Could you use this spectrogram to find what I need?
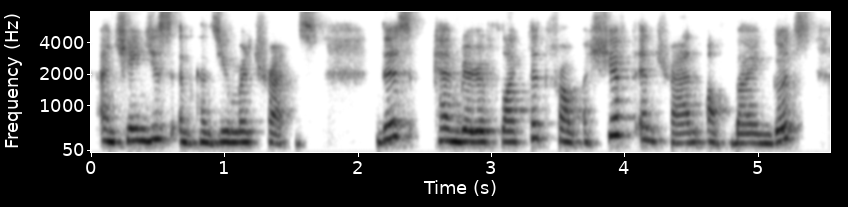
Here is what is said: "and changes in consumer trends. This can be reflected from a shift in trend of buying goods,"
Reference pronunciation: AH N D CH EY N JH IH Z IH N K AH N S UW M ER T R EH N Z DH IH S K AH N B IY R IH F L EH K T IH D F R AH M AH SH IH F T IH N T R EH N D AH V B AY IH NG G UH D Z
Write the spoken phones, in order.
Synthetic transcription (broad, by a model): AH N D CH EY N JH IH S IH N K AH N S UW M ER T R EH N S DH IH S K AH N B IY R IH F L EH K T IH D F R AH M AH SH IH F T IH N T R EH N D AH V B AY IH NG G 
